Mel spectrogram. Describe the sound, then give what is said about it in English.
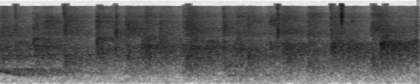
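A live audience applauds steadily at the end of an evening show, a dense wash of many hands clapping at an even, fairly loud level throughout, with no clear pauses and a faint cheer or whistle near the end. “Thank you, everyone, for coming out tonight. Give yourselves Thank a round you, of yes. applause.”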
